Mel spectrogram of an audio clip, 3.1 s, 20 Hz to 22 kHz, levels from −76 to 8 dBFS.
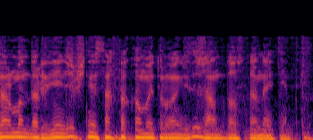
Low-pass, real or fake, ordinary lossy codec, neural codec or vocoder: none; fake; none; codec, 16 kHz, 16 kbps, FunCodec, trained on Chinese and English, 50 frames a second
